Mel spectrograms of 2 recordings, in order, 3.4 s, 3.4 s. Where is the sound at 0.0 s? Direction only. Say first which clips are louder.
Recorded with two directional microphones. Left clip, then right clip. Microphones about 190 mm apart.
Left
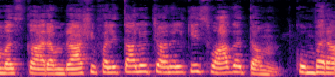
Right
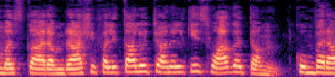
Right 4 dB; 20° right (ahead or behind).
